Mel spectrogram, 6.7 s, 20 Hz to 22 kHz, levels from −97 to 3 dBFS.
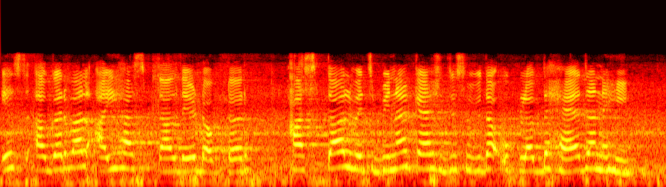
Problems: none marked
